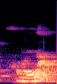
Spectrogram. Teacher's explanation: ini ada huruf qalqalah yang dibaca memantul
